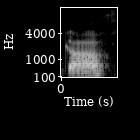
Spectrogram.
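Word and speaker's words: ك: এই অক্ষরটি উচ্চারণ করতে হলে জিহ্বার গোড়ার আগের অংশটি উপরের তালুর সঙ্গে লাগাতে হবে। তাহলে এই কাফ উচ্চারণ হবে।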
